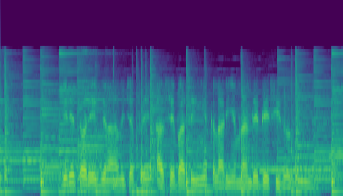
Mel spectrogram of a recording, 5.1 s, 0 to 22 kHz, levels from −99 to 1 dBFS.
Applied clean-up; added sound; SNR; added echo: none; Plucked string instrument; 4 dB; none.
